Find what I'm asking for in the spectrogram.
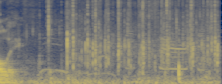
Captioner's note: audience clapping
